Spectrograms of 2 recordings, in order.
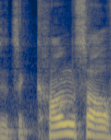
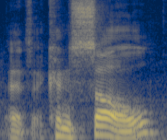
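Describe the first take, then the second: First: The stress is on the first syllable. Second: The stress is on the second syllable. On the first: A piece of hardware for the device. "it's a console for the Surface" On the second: Offering comfort to the device. "I'm sorry for the Surface"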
